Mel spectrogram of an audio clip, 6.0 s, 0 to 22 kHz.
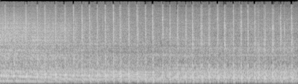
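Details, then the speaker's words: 1975 Suzuki TS-250 two-stroke, running after stator rewire and coil ground repair, exact cause unsure; idle set a little over base. Fast, even idle, crisp steady firing, no misses or surging; sounds healthy. "here is our targeting at an idle a little over aisle"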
